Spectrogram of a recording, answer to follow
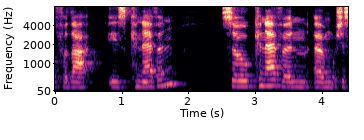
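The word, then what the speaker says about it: Cynefin: the working title for that is conect so Canan um which is spelled c y NE e f i n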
